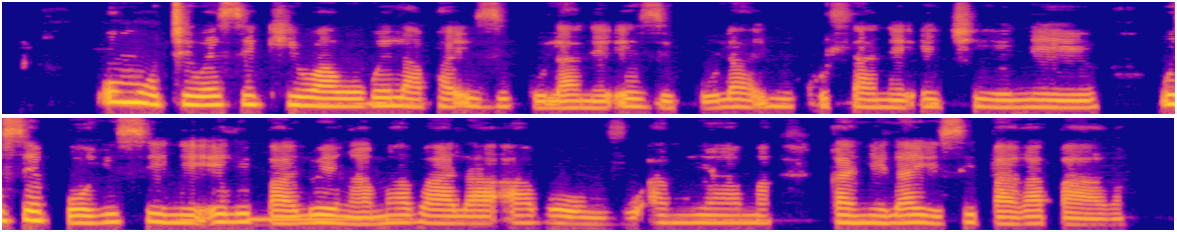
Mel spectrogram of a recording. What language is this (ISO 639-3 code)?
nde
